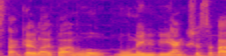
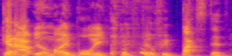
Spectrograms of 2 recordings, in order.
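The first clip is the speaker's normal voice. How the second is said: mock scolding; 4 semitones higher, 7 dB louder than usual.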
